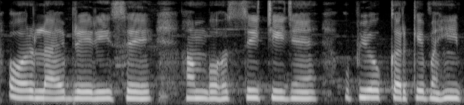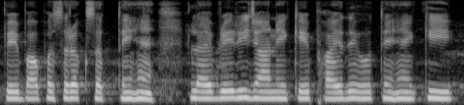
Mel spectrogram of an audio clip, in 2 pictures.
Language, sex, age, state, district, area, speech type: Hindi, female, 18-30, Madhya Pradesh, Hoshangabad, rural, spontaneous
